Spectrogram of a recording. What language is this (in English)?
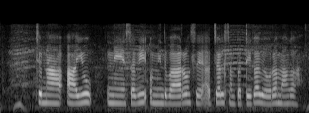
Hindi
